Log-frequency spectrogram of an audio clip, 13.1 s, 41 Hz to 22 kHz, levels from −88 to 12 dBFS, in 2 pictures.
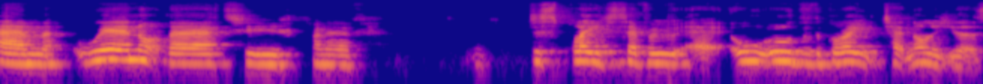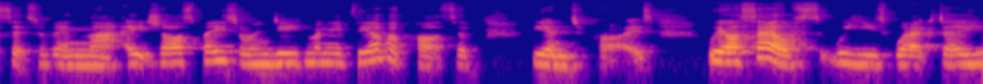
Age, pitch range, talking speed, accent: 30-49, 185-235 Hz, 160 wpm, British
